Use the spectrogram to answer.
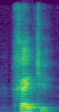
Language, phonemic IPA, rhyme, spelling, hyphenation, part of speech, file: Dutch, /ˈɣɛi̯.tjə/, -ɛi̯tjə, geitje, gei‧tje, noun, Nl-geitje.ogg
- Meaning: 1. diminutive of geit 2. diminutive of gei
